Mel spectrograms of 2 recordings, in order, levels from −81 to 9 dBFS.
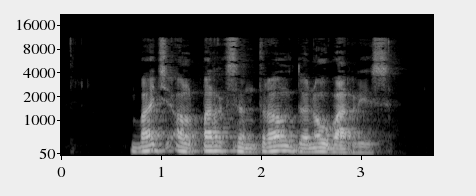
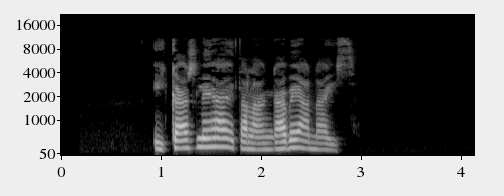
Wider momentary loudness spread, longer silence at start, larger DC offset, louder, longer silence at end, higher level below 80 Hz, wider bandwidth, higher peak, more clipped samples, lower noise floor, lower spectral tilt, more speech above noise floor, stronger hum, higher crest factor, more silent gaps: about the same, 11 LU vs 12 LU; second, 0.7 s vs 0.9 s; neither; about the same, -19 LUFS vs -18 LUFS; second, 0.45 s vs 1.2 s; first, -46 dBFS vs -70 dBFS; about the same, 11.5 kHz vs 11.5 kHz; about the same, -2 dBFS vs -2 dBFS; neither; second, -68 dBFS vs -77 dBFS; about the same, -6 dB/octave vs -5.5 dB/octave; second, 50 dB vs 60 dB; neither; about the same, 16 dB vs 20 dB; neither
